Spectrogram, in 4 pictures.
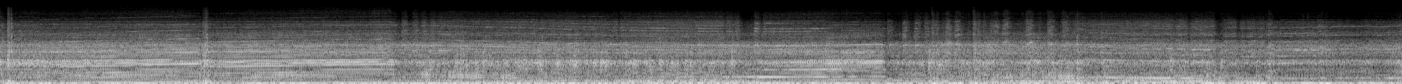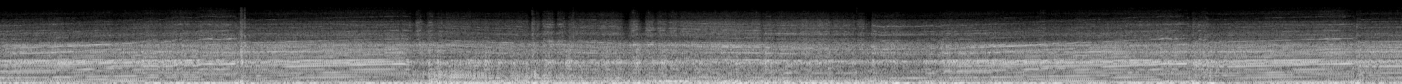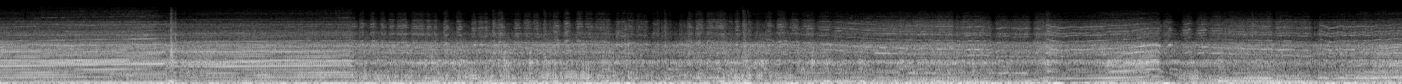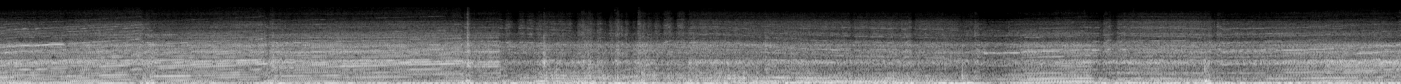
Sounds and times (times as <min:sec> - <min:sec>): Car: 0:00.0 - 0:56.0.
